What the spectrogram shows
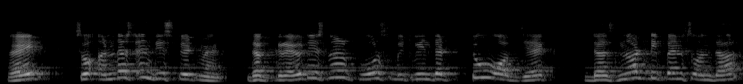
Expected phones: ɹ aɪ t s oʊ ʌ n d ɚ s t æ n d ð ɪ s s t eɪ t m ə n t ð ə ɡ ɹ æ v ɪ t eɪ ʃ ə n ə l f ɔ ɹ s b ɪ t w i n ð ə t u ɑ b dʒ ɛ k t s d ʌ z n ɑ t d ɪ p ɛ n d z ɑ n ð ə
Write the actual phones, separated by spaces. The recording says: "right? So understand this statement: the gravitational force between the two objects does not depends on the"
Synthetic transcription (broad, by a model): ɹ aɪ t s oʊ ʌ n d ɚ s t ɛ n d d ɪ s s t eɪ t m ə n t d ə ɡ ɹ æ v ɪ t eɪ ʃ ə n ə l f ɔ ɹ s b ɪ t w i n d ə t u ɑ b dʒ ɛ k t d ʌ z n ɑ t d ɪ p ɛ n d s ɑ n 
